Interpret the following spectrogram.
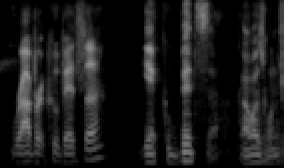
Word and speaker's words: Kubica: But shout out to I want to pronounce his name wrong. Robert Kubica.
